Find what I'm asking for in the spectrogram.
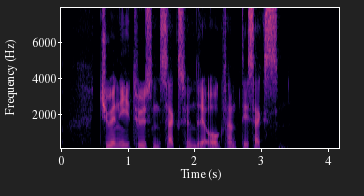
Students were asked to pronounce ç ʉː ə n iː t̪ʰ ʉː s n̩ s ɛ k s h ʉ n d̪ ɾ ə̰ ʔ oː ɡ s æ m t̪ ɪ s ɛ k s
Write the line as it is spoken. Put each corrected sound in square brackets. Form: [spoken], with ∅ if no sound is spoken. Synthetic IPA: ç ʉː ə n iː t̪ʰ ʉː s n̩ s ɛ k s h ʉ n d̪ ɾ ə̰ ʔ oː ɡ [f] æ m t̪ ɪ s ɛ k s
